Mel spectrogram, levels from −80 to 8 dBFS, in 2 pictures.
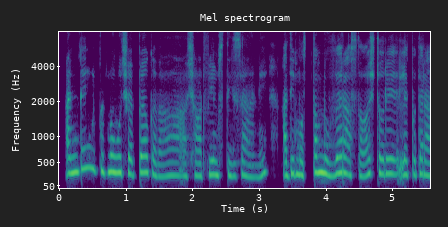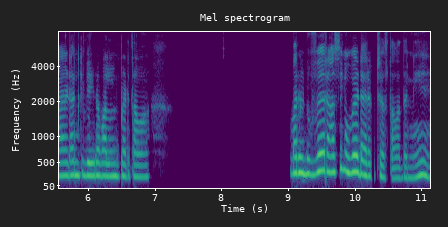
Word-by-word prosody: అంటే 315 +5 +3
ఇప్పుడు 325 -3 -3
నువ్వు 305 -1 +6
చెప్పావు 300 +3 0
కదా! 230 -3 -5 0.3
ఆ - - -5
షార్ట్ 240 -2 -5
ఫిల్మ్స్ 265 -1 -1
తీశా 250 +1 -4
అని. 225 +7 -6 0.3
అది 280 +3 0
మొత్తం 255 +5 0
నువ్వే 280 +2 +2
రాస్తావా 250 -2 -4
స్టోరీ? 285 -1 -1 0.2
లేకపోతే 265 +1 -3
రాయడానికి 250 +1 0
వేరే 245 0 +2
వాళ్ళని 235 -1 0
పెడతావా? 225 -1 -5 2.2
మరి 300 0 +6
నువ్వే 280 +4 +4
రాసి 315 +4 +1
నువ్వే 315 0 +6
డైరెక్ట్ 240 -2 -1
చేస్తావా 200 -2 -6
దాన్ని? 205 +4 -3
255 Hz, 145 wpm, -23 LUFS, 235-290 Hz, 2.2 s, నువ్వు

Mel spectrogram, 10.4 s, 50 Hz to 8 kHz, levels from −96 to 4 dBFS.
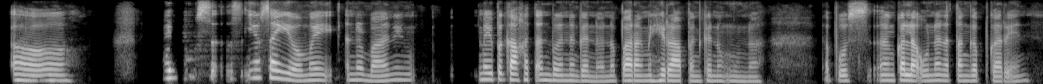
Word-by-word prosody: Oo, 190 -1 +1 0.9
yung 275 +4 -2
sa - - +5 0.3
yung 285 +1 -1
sa'yo, 245 -8 +6
may 195 -1 0 0.2
ano 210 0 -3
ba 175 -2 -2
yung 210 +1 -9 0.6
may 220 0 +1
pagkakataon 210 -2 +2
ba 195 - 0
na 185 0 -4
ganun 170 -1 -4
na 175 - -6
parang 185 -1 +2
nahirapan 185 -1 +1
ka 175 +2 -5
nung 175 0 -8
una, 165 -1 -10 0.5
tapos, 180 0 +2
ah, 195 0 -1
kalaunan 190 0 +3
natanggap 180 0 -3
ka 165 - 0
rin? 180 +3 -7
185 Hz, 150 wpm, -22 LUFS, 180-205 Hz, 0.9 s, sa'yo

